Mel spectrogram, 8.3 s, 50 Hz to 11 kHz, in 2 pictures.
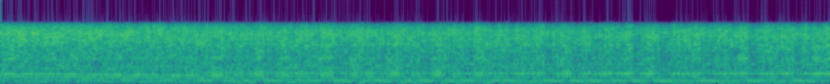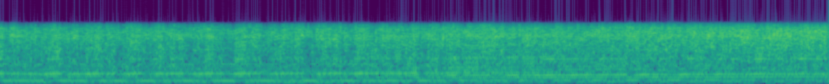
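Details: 1973 John Deere JDX8 snowmobile on snow for the first time: steady low two-stroke idle with a slightly wavering, uneven beat; rough idle, cause not confirmed.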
